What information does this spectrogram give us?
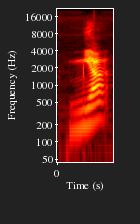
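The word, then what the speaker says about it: みゃ: Those are the another mia. This is mi and ya. Small ya. Mia.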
